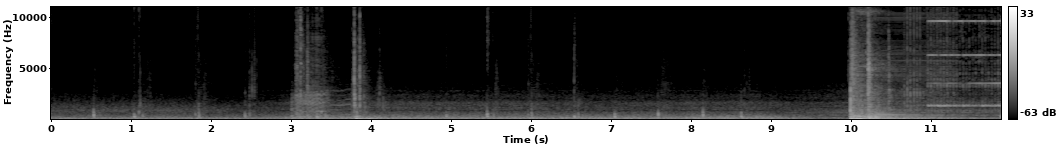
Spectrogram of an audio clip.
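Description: In The Stanley Parable, a telephone rings in faint, evenly repeated short bursts against a quiet room tone, broken by a louder thump near the middle and a sharp, loud clatter toward the end.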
